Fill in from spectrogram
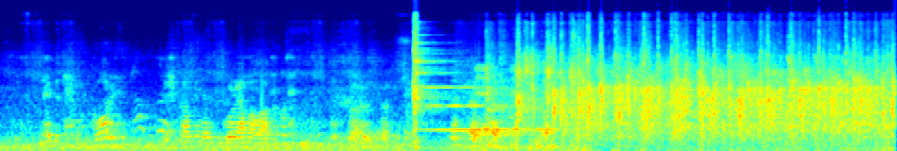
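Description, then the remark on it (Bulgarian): A single bright bell strike rings out with a lingering tone after a few seconds of murmured talk, rung to open the second day of a forum at the University of National and World Economy; loud applause swells up right after it and continues to the end. “Благодаря и на нея за присъствието, благодаря на вас за участието и ще я помоля да открием втория ден на форума, денът на изпълнителната власт, с нашия звънец.”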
